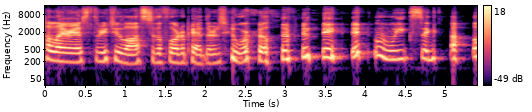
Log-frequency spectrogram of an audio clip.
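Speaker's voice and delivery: laughing while talking. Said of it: "It's so funny".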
